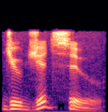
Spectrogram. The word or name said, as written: jujitsu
